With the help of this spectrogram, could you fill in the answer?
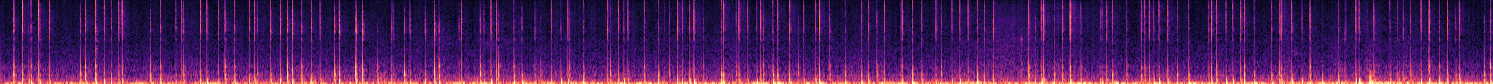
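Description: Long orange acrylic nails tap and scratch the outer surface of a medium, glossy blue ceramic bowl that sits hollow, empty and upside down on a fluffy fur mat. A steady stream of quick, quiet clicks and taps with dull low thuds runs throughout, each one dying away almost instantly, with faint scratchy rustling in between.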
